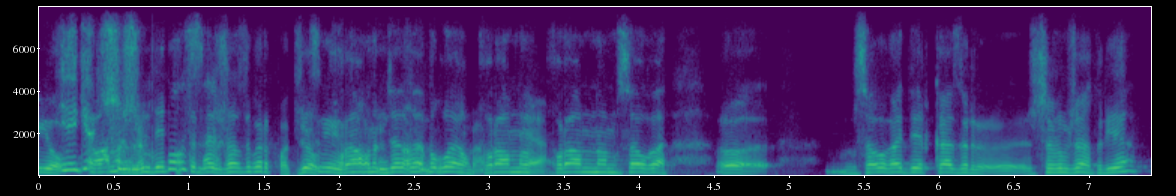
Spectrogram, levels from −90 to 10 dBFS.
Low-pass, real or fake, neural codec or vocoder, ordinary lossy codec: 7.2 kHz; fake; codec, 16 kHz, 8 kbps, FunCodec, trained on LibriTTS, 25 frames a second; Opus, 16 kbps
